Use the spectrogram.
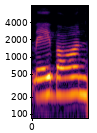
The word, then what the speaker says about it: Mabon: celebrate my Thanksgiving at how I pronounce maven some people pronounce it Mabon Maybin we've already been over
